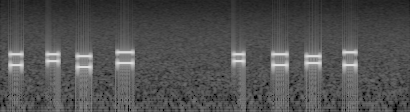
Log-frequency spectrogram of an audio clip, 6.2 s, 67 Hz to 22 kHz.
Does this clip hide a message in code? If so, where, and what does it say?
Yes: DTMF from 0.2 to 5.3 s, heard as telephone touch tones, dialled by hand, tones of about 180 ms. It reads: 5019 0576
